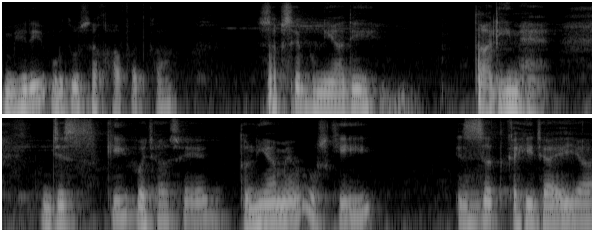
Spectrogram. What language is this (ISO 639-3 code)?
urd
